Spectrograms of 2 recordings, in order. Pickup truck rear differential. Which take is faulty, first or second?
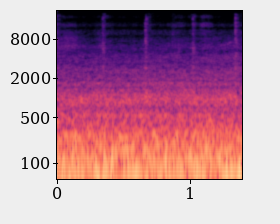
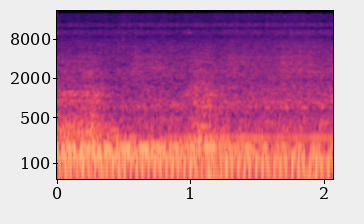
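second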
